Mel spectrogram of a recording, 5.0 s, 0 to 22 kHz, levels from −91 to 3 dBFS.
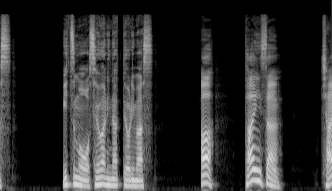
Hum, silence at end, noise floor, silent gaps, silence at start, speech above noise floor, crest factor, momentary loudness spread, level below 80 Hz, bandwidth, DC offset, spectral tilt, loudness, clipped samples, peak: none; 0 s; -79 dBFS; none; 0 s; 64 dB; 18 dB; 10 LU; -56 dBFS; 16 kHz; under 0.1%; -4.5 dB/octave; -17 LUFS; under 0.1%; 0 dBFS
